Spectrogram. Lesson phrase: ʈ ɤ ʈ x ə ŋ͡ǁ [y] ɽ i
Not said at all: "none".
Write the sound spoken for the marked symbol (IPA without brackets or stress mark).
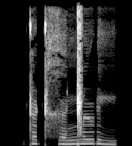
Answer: y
